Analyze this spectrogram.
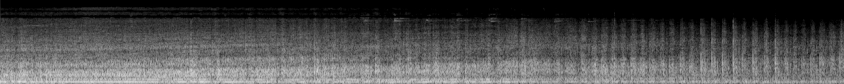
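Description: Diesel dump truck engine at full throttle under heavy load, pulling a weight-transfer sled in a truck pull. It is a loud, steady drone that slowly fades through the second half as the truck moves off down the track.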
